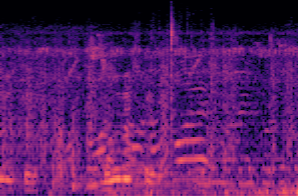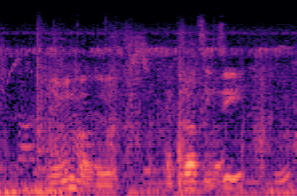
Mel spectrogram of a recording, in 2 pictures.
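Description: Men talk calmly nearby outdoors.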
